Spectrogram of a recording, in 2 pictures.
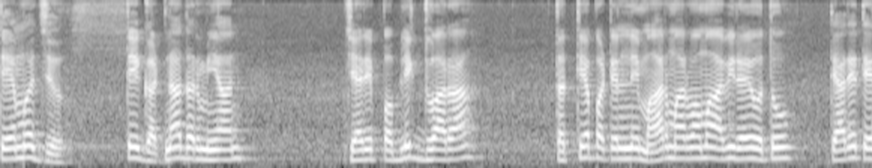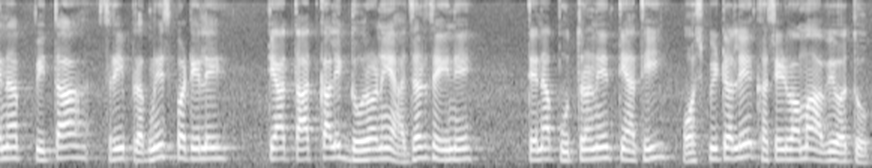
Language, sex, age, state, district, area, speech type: Gujarati, male, 18-30, Gujarat, Ahmedabad, urban, spontaneous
